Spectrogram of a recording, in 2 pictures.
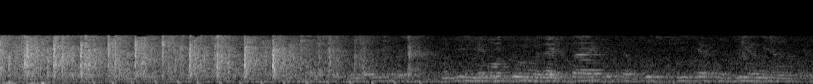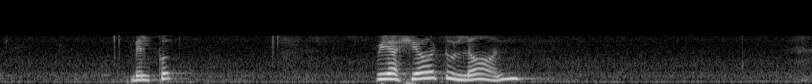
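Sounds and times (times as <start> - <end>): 
audience clapping loudly: 0.0 - 4.4
speech: 9.5 - 10.0, 11.9 - 13.4.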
